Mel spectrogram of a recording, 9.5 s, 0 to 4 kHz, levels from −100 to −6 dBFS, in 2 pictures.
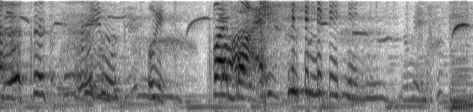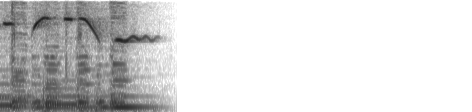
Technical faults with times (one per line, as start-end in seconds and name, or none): none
